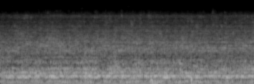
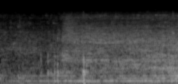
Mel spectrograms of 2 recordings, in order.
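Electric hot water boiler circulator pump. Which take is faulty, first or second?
second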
